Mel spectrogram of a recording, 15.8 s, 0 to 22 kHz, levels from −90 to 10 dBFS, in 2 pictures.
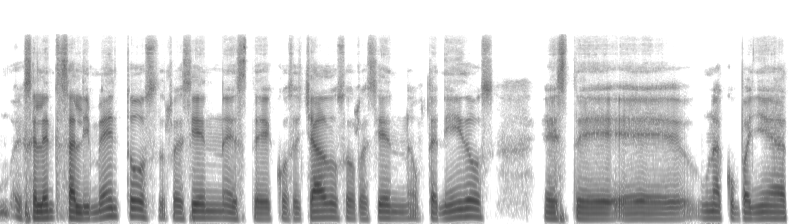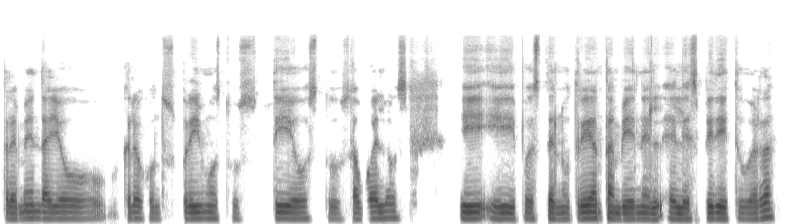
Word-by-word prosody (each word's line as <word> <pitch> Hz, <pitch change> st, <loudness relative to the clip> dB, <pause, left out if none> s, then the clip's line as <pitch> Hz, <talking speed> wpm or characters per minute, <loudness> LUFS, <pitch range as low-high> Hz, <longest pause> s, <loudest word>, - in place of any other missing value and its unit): excelentes 120 Hz, -2 st, +4 dB
alimentos 125 Hz, +4 st, +3 dB
recién, 115 Hz, +2 st, +2 dB
este, 100 Hz, -2 st, -1 dB
cosechados 115 Hz, +4 st, +2 dB
o 110 Hz, -, -2 dB
recién 110 Hz, +3 st, -2 dB
obtenidos, 125 Hz, +5 st, 0 dB, 0.5 s
este, 100 Hz, -1 st, 0 dB
eh, -, -, -7 dB
una 115 Hz, -1 st, -1 dB
compañía 110 Hz, +2 st, 0 dB
tremenda, 110 Hz, +1 st, -2 dB
yo 110 Hz, 0 st, -3 dB, 0.2 s
creo 110 Hz, -2 st, -4 dB
con 105 Hz, -1 st, -10 dB
tus -, -, -14 dB
primos, 110 Hz, 0 st, -1 dB
tus 105 Hz, -3 st, -15 dB
tíos, 105 Hz, -1 st, -1 dB
tus 100 Hz, -3 st, -12 dB
abuelos, 110 Hz, +3 st, -3 dB, 0.5 s
y 110 Hz, -1 st, +2 dB
y 100 Hz, -, -1 dB
pues 105 Hz, -4 st, -5 dB
te 105 Hz, -, 0 dB
nutrían 110 Hz, +2 st, +1 dB
también 105 Hz, -1 st, +1 dB
el 100 Hz, -1 st, 0 dB
el 100 Hz, -2 st, +2 dB
espíritu 105 Hz, 0 st, 0 dB
¿verdad? 120 Hz, +6 st, 0 dB
110 Hz, 120 wpm, -25 LUFS, 100-115 Hz, 0.5 s, excelentes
